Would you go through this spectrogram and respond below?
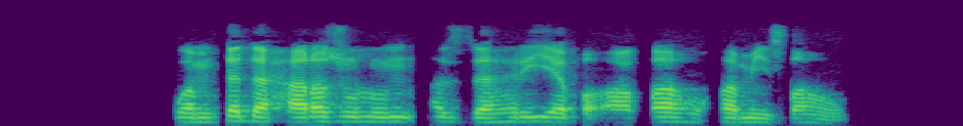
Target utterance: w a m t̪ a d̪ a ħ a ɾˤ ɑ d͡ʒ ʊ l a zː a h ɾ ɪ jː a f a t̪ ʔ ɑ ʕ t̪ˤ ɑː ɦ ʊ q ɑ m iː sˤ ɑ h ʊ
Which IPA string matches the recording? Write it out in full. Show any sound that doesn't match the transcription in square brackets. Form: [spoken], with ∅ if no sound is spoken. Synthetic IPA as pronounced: w a m t̪ a d̪ a ħ a ɾˤ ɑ d͡ʒ ʊ l a zː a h ɾ ɪ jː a f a [∅] ʔ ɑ ʕ t̪ˤ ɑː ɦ ʊ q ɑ m iː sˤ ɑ h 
